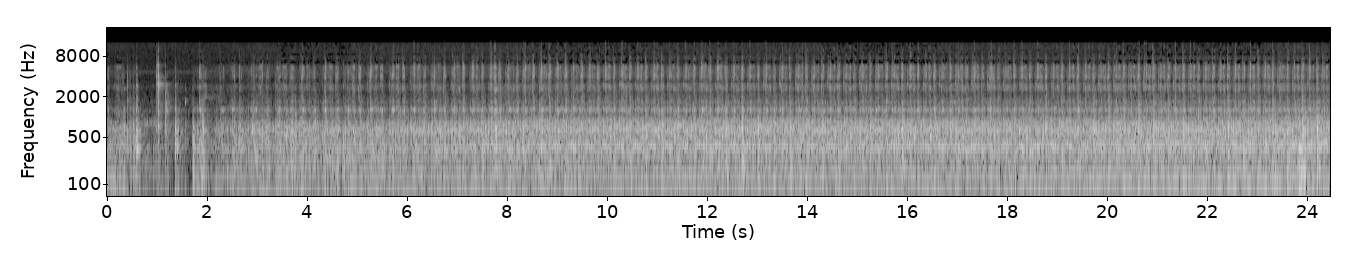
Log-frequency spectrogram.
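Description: Sewing machine running continuously as it stitches a straight hem across folded fabric, a steady fast mechanical whir with rapid needle ticking, close and constant for the whole stretch after a few brief handling knocks at the start.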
